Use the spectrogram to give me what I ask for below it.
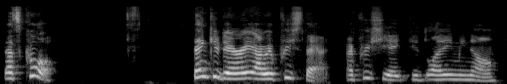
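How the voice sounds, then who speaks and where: A woman with a fairly high voice hosts a casual sewing livestream from her desk mic. She talks in a rambling, chatty way, full of fillers and restarts. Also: big pitch swings, moderate pace. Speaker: sewing class host. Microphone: desk mic while streaming.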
